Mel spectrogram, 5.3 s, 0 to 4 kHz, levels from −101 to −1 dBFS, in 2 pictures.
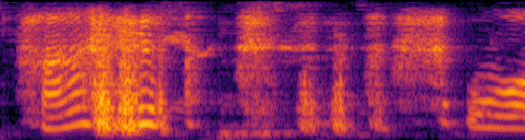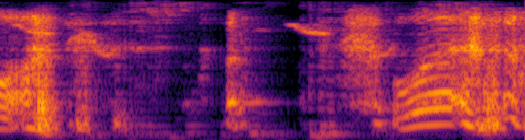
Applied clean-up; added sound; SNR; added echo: classical method WPE with log-MMSE.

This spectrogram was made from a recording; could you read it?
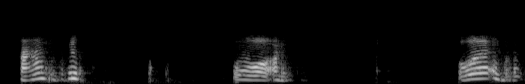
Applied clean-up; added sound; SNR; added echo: neural mask model DeepFilterNet 3.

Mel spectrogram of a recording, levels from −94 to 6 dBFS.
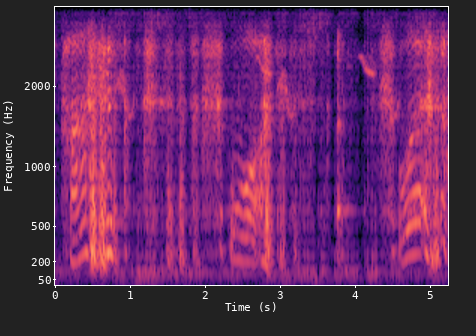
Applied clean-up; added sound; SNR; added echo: none; Bird; 16 dB; reverberation time 0.4 s.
